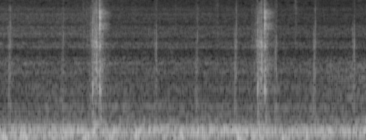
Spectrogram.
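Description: A locked door handle rattles with sharp clicks.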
